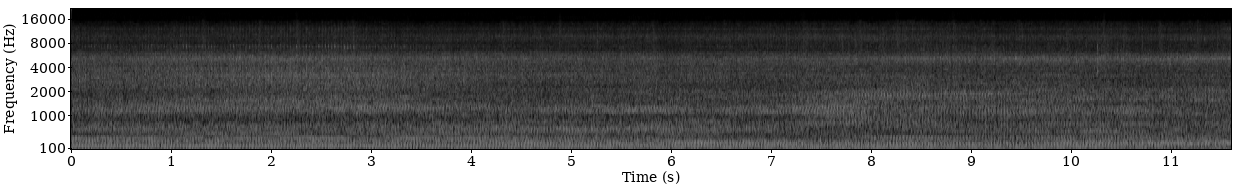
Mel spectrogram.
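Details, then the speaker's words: Firman W3300i inverter generator after new ignition coil, pull rope, fuel clamps, cleaned carburetor, repaired wires and reconnected inverter module: smooth even drone, steady low hum, no misses or knocks; running normally. "Alright, so new coil, new rope, new clamps, clean carb, fixed wires, and inverter module connected. Let's start it."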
